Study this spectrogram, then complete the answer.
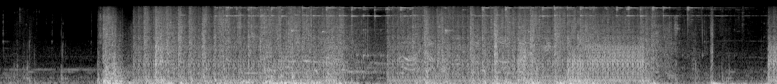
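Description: Rapid gunfire bursts echo loudly.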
